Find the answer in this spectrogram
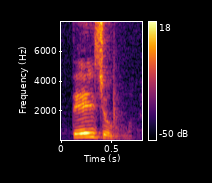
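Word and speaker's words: des hommes: 데좀무라고 발음을 해요. 요거는 연음을 합니다. 왜냐하면 옴무의 아쉬가 무음 아쉬이기 때문에요. 연음을 해요. 데좀무, 데 팜무 이렇게 발음하시면 되겠어요.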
